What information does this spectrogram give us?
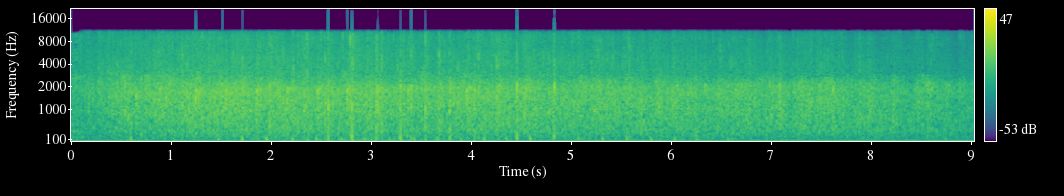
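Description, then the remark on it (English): Sustained applause from a church group honouring a volunteer, a dense steady patter of many hands clapping at an even loudness for several seconds, with no voices standing out. “And I think she needs a round of applause.”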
